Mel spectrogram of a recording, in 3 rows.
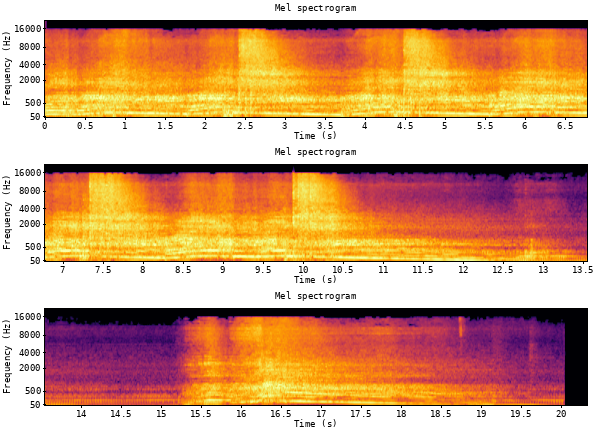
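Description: Hyundai Excel with a swapped-in Veloster N turbocharged 2.0-litre four-cylinder engine, revved repeatedly while stationary: about five quick blips roughly two seconds apart, then the revs fall to idle. Near the end there is one more blip that dies away.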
